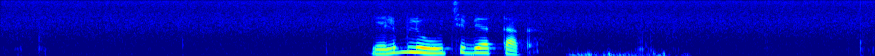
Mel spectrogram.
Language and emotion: Russian, positive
